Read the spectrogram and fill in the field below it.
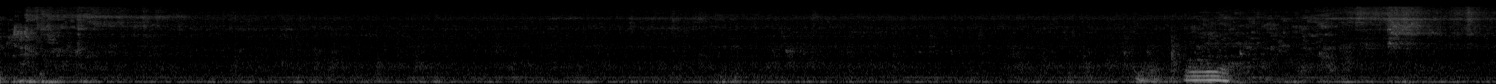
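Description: Faint running water from a tap or sink rinses out painting equipment used on an RC10 model car, a soft steady wash with a brief clatter and louder splash near the end.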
